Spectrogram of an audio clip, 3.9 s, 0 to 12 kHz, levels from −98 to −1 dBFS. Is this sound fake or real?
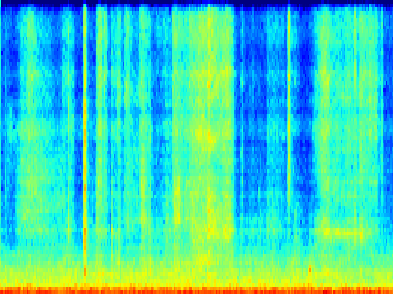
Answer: fake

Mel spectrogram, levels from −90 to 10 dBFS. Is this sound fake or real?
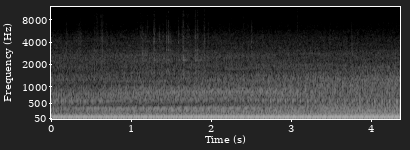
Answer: real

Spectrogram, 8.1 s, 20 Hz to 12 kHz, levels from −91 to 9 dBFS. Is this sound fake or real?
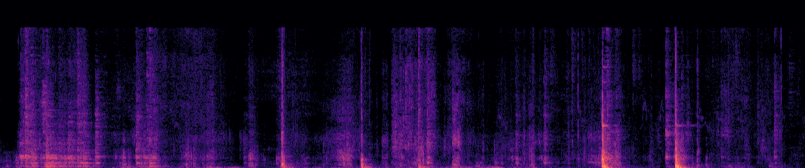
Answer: real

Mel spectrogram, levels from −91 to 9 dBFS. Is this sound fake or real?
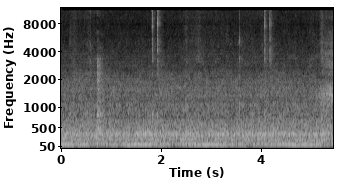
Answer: fake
